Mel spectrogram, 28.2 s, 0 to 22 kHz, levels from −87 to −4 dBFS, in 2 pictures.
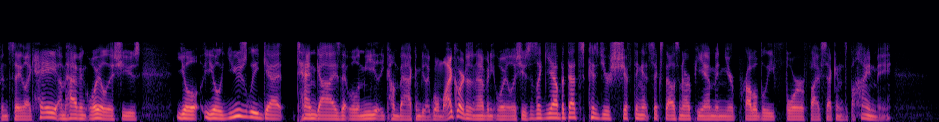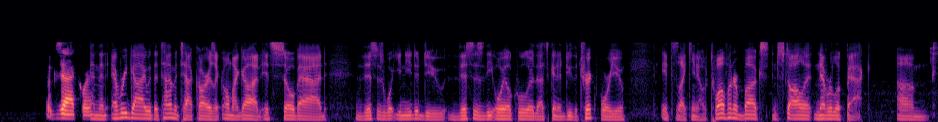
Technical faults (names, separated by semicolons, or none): none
